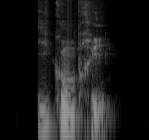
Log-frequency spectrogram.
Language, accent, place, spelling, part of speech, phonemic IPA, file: French, France, Lyon, y compris, preposition, /i kɔ̃.pʁi/, LL-Q150 (fra)-y compris.wav
- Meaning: including (being part of the group or topic just mentioned)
